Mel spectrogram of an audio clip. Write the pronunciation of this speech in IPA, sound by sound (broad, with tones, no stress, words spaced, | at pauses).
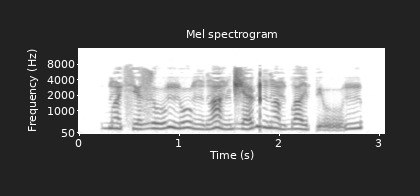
bə̃˧˩sʲə˩ zu˨˩˦ n̪u˩˧˩ ŋɡɐ̃˩˧˩nd͡ʒɛ˨˩˦ɖŋɡə̃˧˩ bɐ˧˩i̯pʲṵ˨˩˦n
